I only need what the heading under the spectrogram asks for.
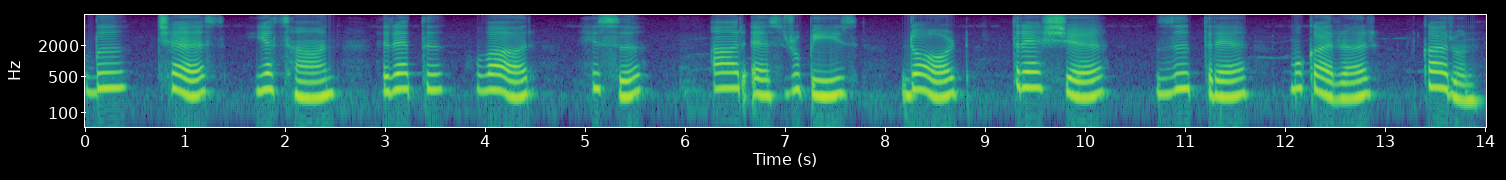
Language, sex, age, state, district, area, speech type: Kashmiri, female, 18-30, Jammu and Kashmir, Ganderbal, rural, read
